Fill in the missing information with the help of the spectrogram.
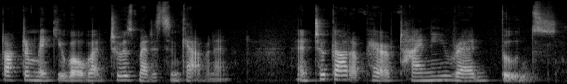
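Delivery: ordinary delivery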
